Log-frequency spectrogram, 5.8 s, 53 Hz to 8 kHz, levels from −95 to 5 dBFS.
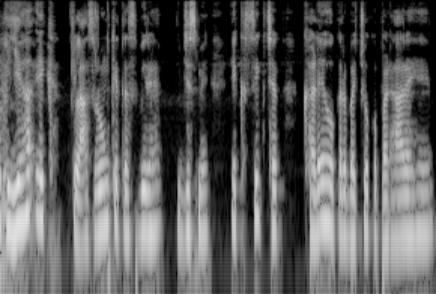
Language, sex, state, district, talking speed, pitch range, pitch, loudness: Hindi, male, Jharkhand, Ranchi, 175 wpm, 145-165 Hz, 150 Hz, -19 LUFS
